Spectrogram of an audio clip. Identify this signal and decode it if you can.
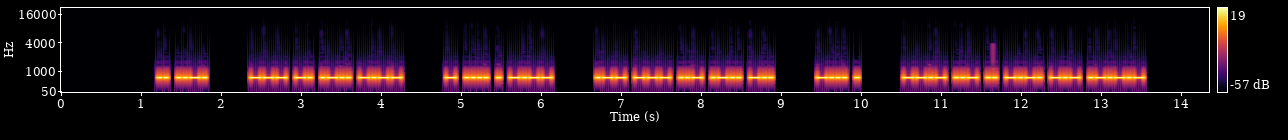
Morse code, heard as a keyed tone, about 32 wpm, 700 Hz. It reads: IF ONLY THEY WOULD BE QUICK.
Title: 2x Word-Spacing - Sentences from Top 500 Words - 30wpm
